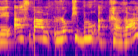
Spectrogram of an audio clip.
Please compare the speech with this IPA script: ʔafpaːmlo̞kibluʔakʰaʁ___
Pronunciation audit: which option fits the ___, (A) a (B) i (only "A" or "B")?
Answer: A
